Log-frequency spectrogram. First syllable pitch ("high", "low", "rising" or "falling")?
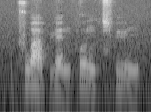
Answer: falling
